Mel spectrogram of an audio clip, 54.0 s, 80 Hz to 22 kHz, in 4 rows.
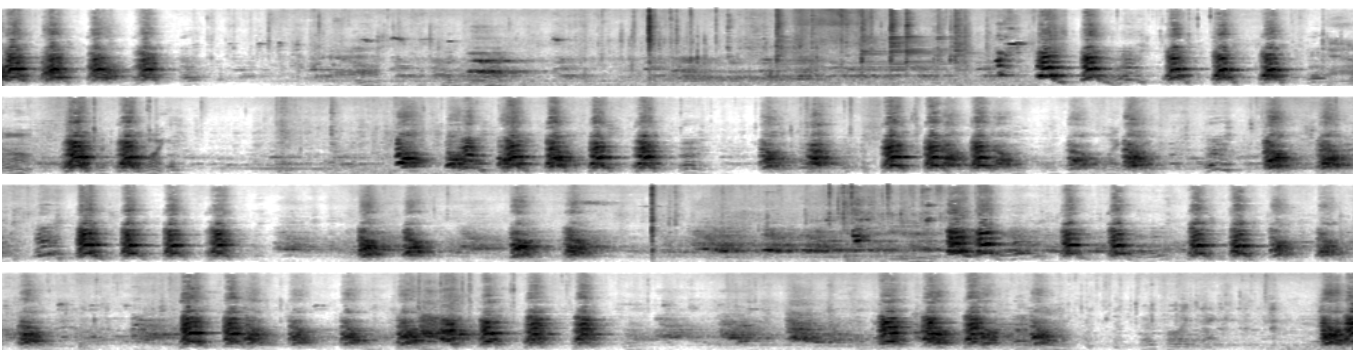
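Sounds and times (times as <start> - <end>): dogs barking: 0.0 - 51.6, 53.6 - 54.0.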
